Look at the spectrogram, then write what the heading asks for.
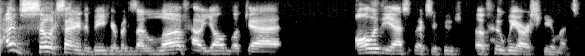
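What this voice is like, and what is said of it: Southern American drawl. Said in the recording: “the Southern accent ... Southern drawl”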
